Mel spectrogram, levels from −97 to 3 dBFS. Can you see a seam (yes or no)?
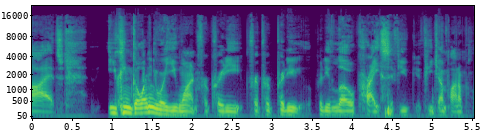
no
